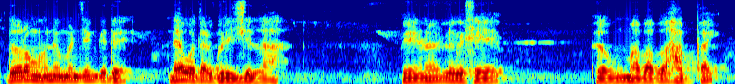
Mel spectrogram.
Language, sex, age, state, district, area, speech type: Bodo, male, 60+, Assam, Udalguri, rural, spontaneous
